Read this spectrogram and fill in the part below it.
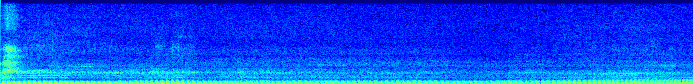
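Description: A motorcycle engine idles with a deep, steady low throb close by at a racing bike fest, continuous and loud with no other sound rising above it.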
